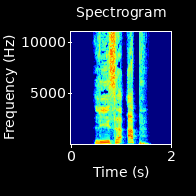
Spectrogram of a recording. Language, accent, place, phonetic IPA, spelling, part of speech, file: German, Germany, Berlin, [ˌliːsə ˈap], ließe ab, verb, De-ließe ab.ogg
- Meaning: first/third-person singular subjunctive II of ablassen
